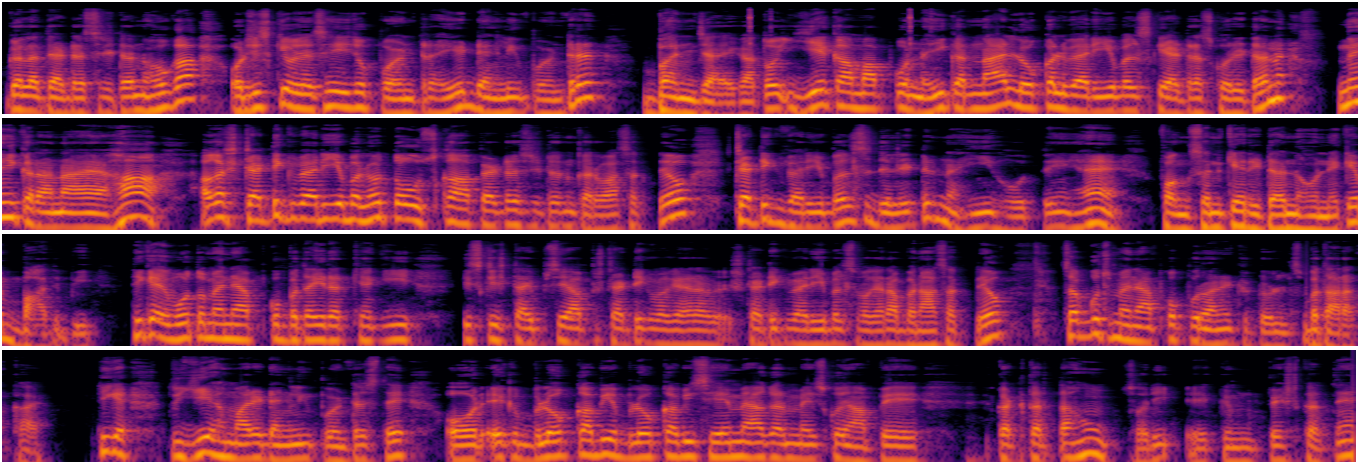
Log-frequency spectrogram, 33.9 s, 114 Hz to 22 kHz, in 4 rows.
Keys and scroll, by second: 31.6 ctrl+x, 33.1 ctrl+v.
